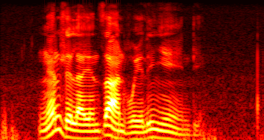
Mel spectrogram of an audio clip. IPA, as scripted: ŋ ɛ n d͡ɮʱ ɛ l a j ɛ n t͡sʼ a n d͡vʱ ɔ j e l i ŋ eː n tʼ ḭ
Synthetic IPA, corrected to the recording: ŋ ɛ n d͡ɮʱ ɛ l a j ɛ n t͡sʼ a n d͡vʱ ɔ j e l i ɲ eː n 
